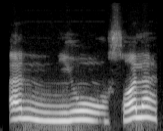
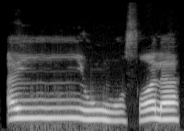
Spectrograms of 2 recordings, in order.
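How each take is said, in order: First: The n is said separately before the y. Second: The n merges into a nasal, held y. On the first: The speaker calls it wrong. "bukan an yusalah" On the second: The speaker calls it right. "tapi ayyusalah. ... nunnya ini tenggelam dan melebur ke dalam huruf ya"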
